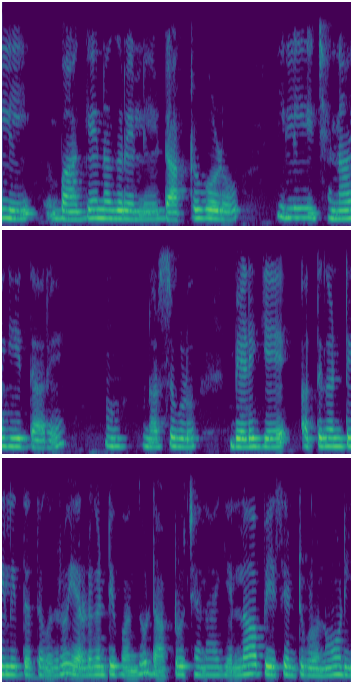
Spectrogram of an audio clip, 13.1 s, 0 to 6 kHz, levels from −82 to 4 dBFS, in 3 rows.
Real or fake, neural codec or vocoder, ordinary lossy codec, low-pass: real; none; none; 5.4 kHz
